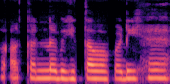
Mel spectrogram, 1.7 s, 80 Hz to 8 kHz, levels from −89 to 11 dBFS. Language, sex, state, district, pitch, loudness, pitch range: Rajasthani, female, Rajasthan, Churu, 225 Hz, -16 LUFS, 220-230 Hz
